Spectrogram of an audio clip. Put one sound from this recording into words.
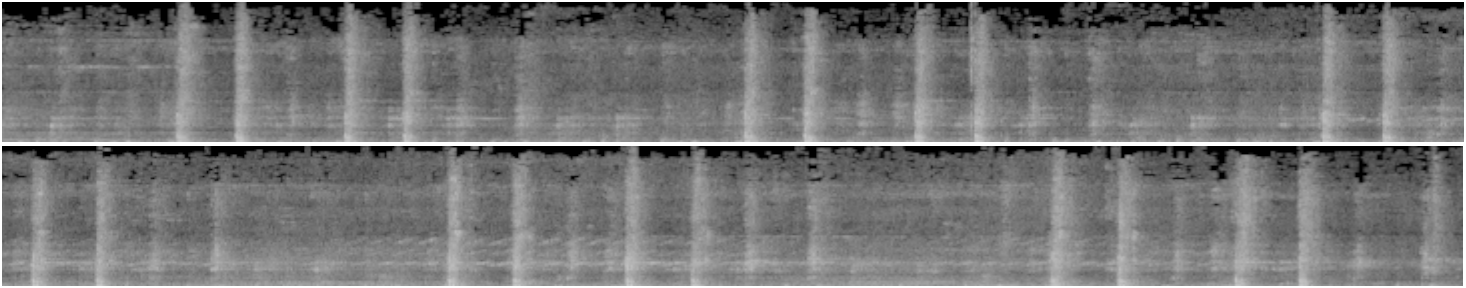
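A train's wheels clatter rhythmically over rail joints as it rolls along close by.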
